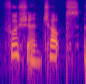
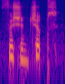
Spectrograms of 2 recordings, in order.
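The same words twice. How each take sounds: First: Kiwi accent, "chops" for chips, said slowly; slow Kiwi accent try. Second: Attempted Kiwi accent. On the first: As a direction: draw out "Fish and chops" with a Kiwi "i". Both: Shown as a demonstration. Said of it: "I'm not good at ac-, at the accent".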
